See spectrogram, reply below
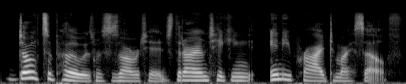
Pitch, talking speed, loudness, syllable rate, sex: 185 Hz, 175 wpm, -20 LUFS, 5.5 syllables/s, female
